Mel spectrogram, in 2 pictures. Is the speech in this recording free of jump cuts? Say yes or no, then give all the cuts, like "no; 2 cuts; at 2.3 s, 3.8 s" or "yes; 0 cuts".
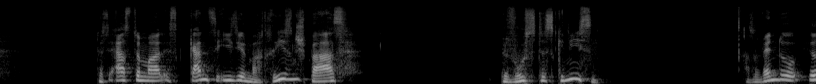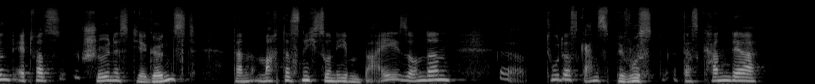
yes; 0 cuts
